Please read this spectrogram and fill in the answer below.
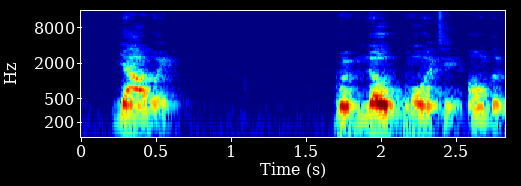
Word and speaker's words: Yahweh: yahi the scholarly consensus is that the original pronunciation of the Tetra gramon was yahwe arino agrees that when in the late first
